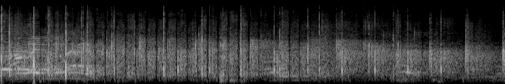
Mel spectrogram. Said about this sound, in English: Come on, that's a good time to clap.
